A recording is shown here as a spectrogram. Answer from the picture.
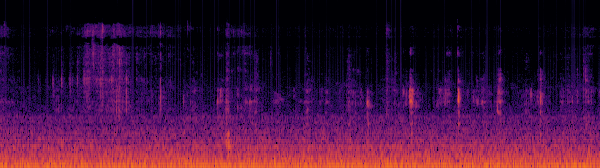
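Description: A person biting into a Spam biscuit and chewing it with the mouth closed: faint scattered wet clicks over a steady low hum.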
